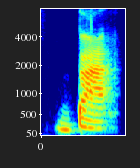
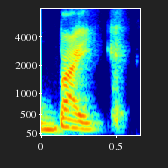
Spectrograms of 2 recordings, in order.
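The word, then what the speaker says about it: Bakke: And the last one was the University of California versus, I think it's pronounced back or bake.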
